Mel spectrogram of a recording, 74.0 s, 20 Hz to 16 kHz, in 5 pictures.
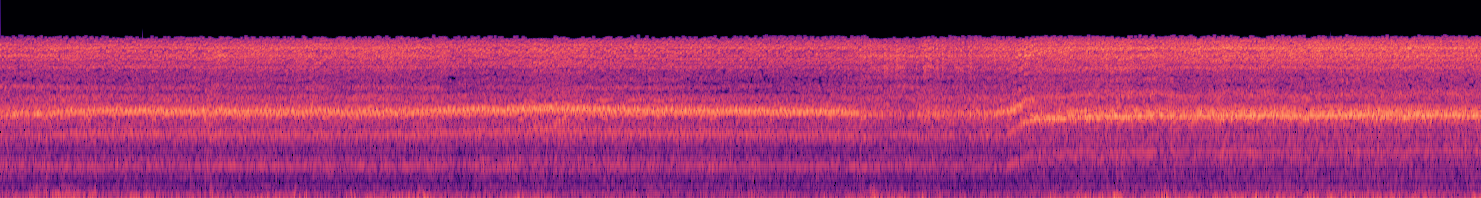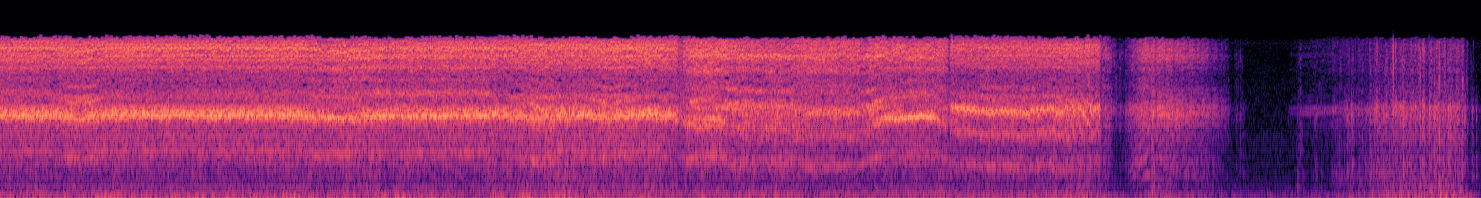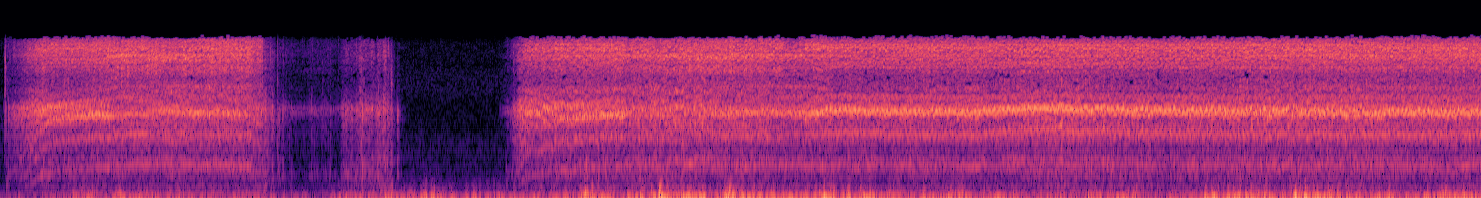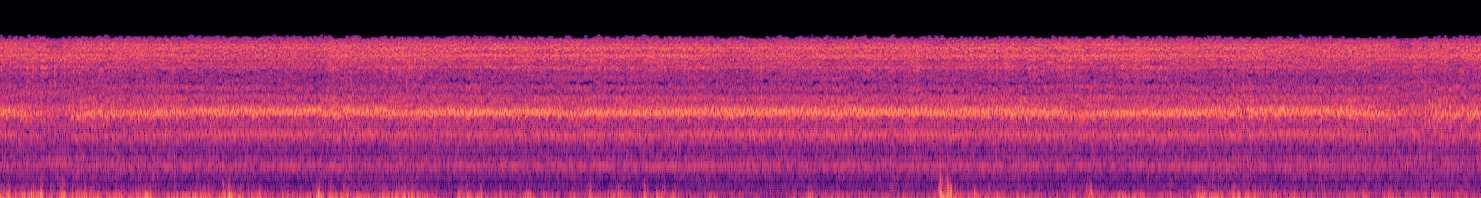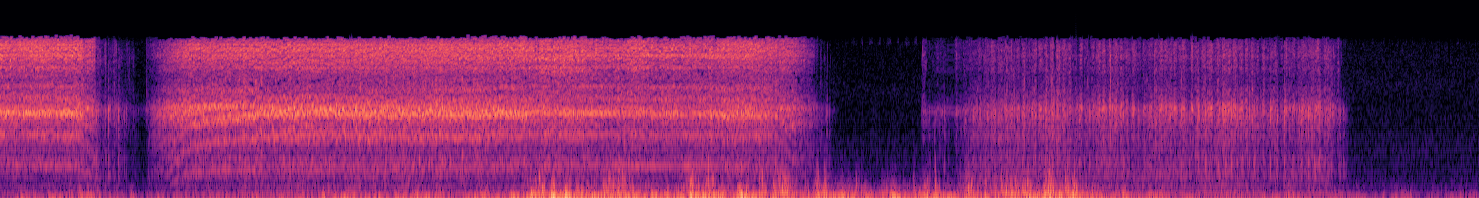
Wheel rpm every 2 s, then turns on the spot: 160, 160, 160, 160, 160, 210, 230, 230, 230, 230, 220, 180, 160, 20, 30, 130, 40, 60, 160, 160, 160, 160, 160, 160, 160, 160, 160, 160, 160, 160, 100, 150, 160, 110, 10, 30, 10.
32-34 68-72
